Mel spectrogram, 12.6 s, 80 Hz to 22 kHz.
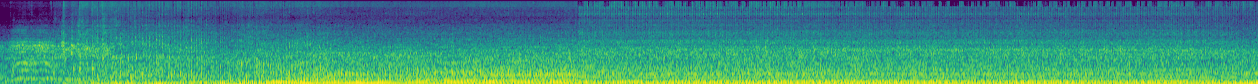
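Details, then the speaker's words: Around-1966/67 John Deere 400 tractor, after distributor repositioned and plug fitted, choke on, low throttle: starts, hunts briefly, then steady even low putter; idling smoothly. "yeah we will have to slap a tachometer onto it well it's idling that's pretty impressive I wouldn't have thought that"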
